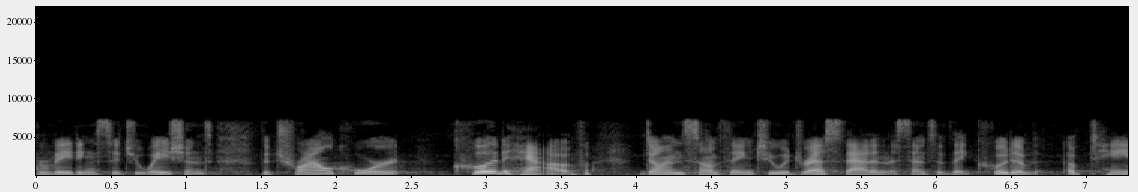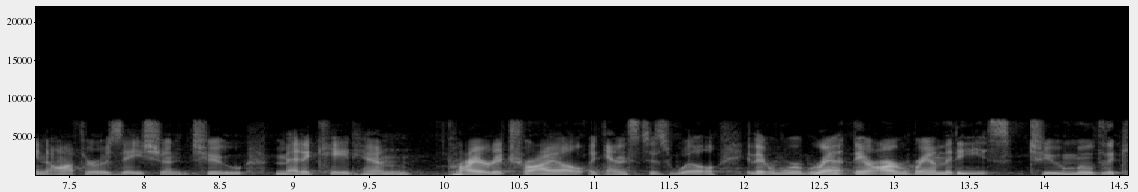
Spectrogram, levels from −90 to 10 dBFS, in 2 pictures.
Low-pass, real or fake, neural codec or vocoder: 7.2 kHz; fake; codec, 16 kHz, 4 kbps, FunCodec, trained on Chinese and English, 50 frames a second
